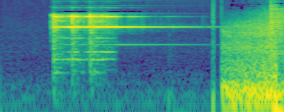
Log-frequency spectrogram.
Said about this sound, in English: ring the bell.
